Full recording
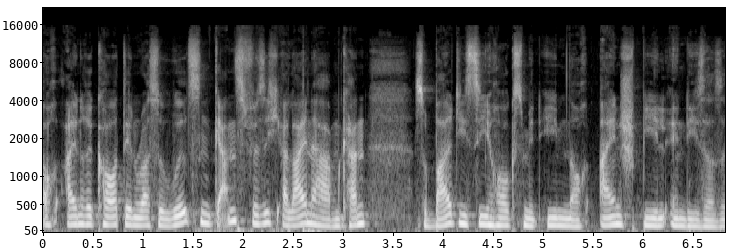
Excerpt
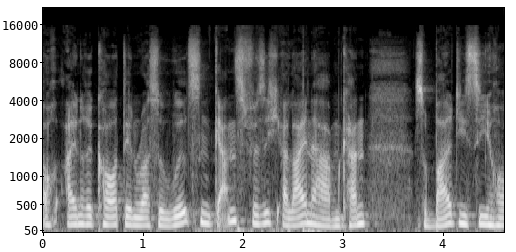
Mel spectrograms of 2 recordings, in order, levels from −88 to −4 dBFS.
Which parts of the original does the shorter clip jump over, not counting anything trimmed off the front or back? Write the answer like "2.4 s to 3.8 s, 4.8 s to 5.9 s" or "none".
none

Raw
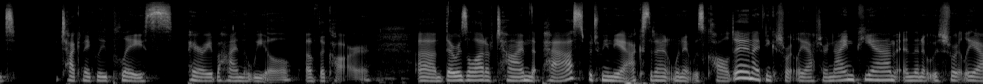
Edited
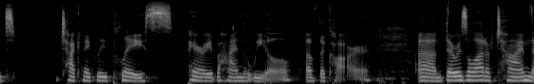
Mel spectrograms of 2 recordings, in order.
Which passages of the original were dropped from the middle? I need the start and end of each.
none

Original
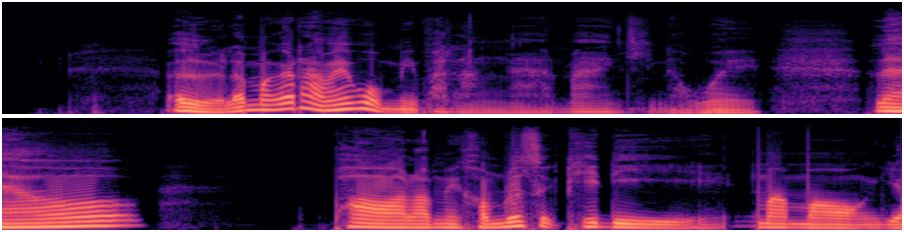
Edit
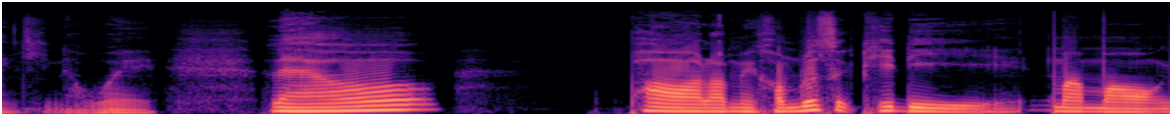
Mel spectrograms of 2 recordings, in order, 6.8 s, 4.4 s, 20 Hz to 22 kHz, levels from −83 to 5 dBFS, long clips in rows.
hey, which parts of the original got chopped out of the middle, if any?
none

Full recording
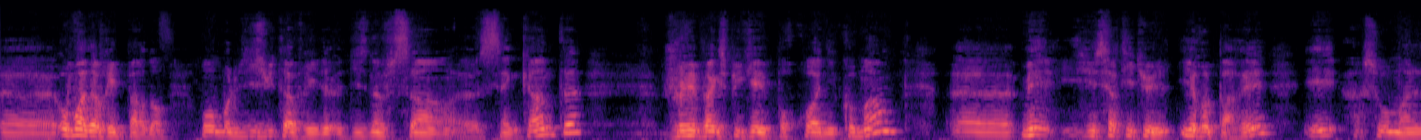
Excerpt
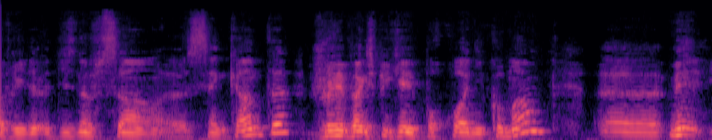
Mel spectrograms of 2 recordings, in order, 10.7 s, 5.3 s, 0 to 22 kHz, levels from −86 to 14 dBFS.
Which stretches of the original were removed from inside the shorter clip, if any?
4.4 s to 4.9 s

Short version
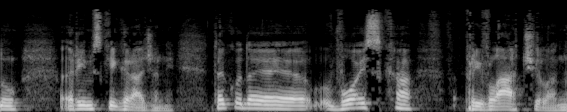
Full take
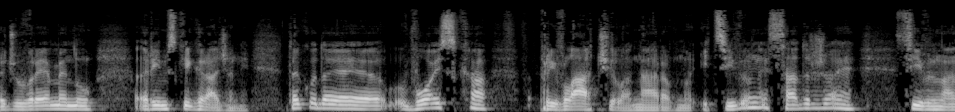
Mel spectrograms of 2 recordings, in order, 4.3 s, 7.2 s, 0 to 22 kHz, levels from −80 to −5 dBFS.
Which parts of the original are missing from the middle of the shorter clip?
none

